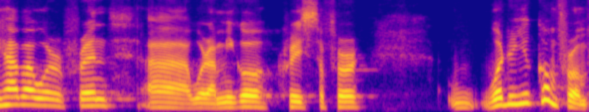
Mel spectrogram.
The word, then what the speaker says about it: Kristoffer: How do you pronounce Kristoffer? It's Kristoffer.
